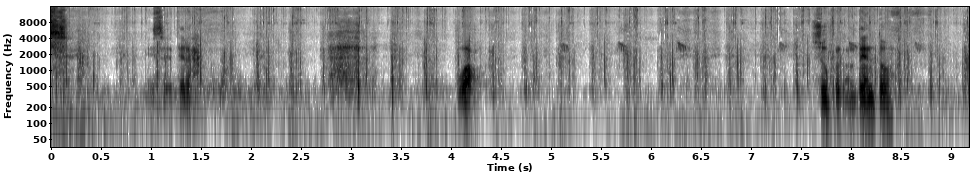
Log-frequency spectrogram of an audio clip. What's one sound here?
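Footsteps crunch on a dirt path at a steady pace.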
